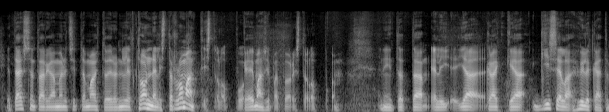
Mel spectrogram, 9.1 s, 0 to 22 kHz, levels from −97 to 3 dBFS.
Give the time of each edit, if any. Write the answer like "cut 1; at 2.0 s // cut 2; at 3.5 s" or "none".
cut 1; at 2.0 s // cut 2; at 3.6 s // cut 3; at 6.5 s // cut 4; at 7.3 s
